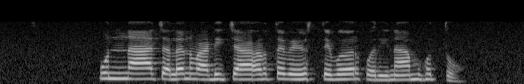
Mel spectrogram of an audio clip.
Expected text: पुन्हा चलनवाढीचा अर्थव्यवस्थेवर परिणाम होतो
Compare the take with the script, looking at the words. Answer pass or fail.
pass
